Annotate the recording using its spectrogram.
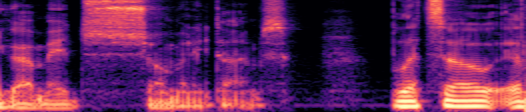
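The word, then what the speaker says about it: Blitzø: Blitzo. The O is silent. I didn't realize how many times that joke got made, but it really got made so many times. Blitzo, like, we get it, bro.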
